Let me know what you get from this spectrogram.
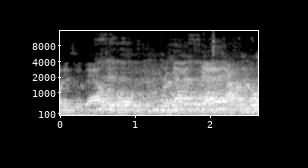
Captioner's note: laughter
